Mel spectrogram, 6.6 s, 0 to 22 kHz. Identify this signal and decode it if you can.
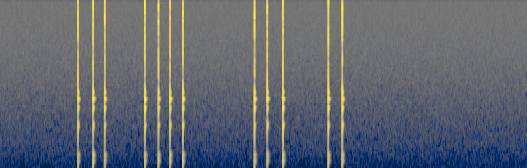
Tap code, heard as taps on a table, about 6 knocks a second. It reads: OM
